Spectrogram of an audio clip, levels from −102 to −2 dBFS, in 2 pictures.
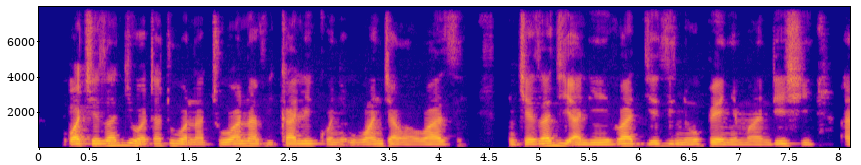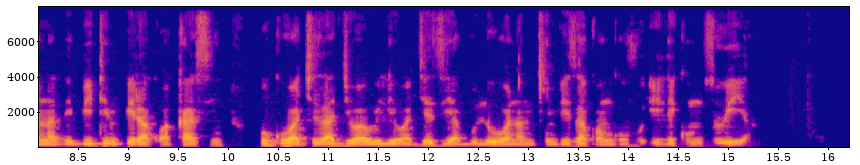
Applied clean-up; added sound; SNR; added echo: none; none; none; none.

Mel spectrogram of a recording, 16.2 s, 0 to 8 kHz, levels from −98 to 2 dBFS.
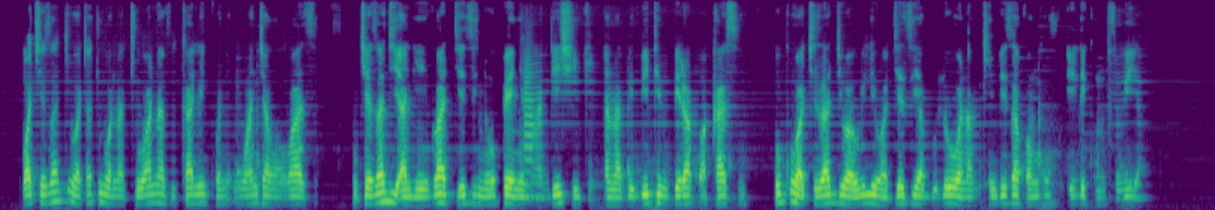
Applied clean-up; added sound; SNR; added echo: neural mask model DeepFilterNet 3.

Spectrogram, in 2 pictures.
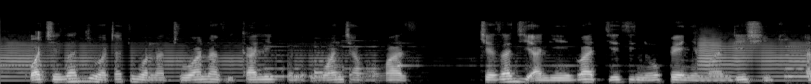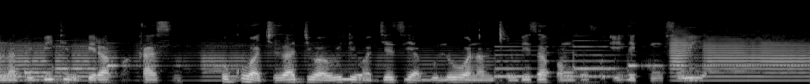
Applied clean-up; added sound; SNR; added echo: neural mask model RNNoise.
